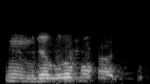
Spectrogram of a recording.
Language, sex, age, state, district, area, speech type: Gujarati, male, 18-30, Gujarat, Ahmedabad, urban, conversation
